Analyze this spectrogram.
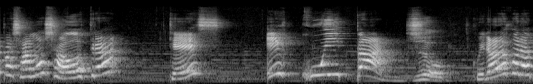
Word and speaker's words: equipaggio: La tripulación se dice equipaggio. Entonces no tiene nada que ver con equipaje, ¿vale? Ya lo sabes, equipaggio. Acuérdate de la pronunciación.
